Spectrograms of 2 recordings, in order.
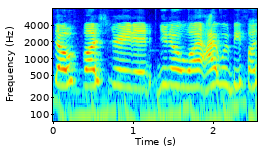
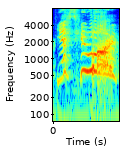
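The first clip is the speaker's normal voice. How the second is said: loud insist; 8 semitones higher, 11 dB louder than usual. Pretend. Insisting in a pretend mom role.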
